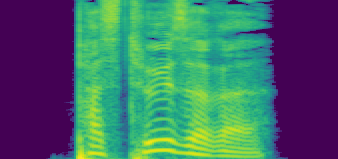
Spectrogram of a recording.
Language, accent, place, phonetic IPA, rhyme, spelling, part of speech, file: German, Germany, Berlin, [pasˈtøːzəʁə], -øːzəʁə, pastösere, adjective, De-pastösere.ogg
- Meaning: inflection of pastös: 1. strong/mixed nominative/accusative feminine singular comparative degree 2. strong nominative/accusative plural comparative degree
